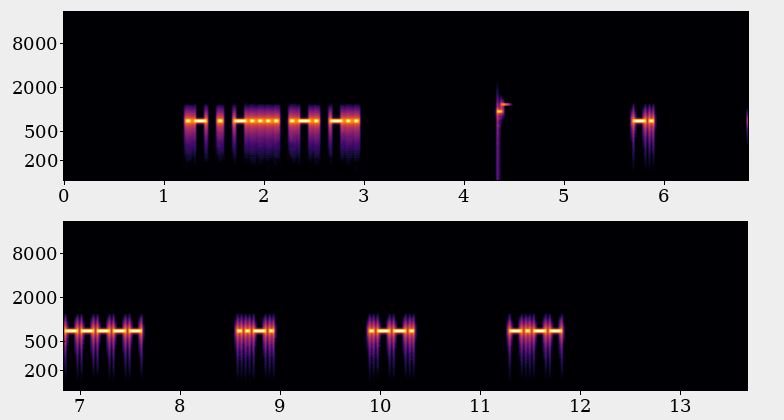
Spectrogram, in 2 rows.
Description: Morse code, heard as a keyed tone, about 30 wpm, spaced as for 13 wpm, 700 Hz. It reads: AE6RD N0FPY
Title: USA Call Signs - 5 Characters - 8x Character Spacing - 30wpm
